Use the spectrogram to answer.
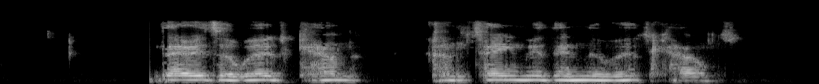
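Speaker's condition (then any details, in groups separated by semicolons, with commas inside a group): Traumatic brain injury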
